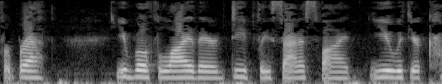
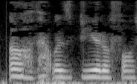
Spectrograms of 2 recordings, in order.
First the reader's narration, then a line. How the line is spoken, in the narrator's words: she sighs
